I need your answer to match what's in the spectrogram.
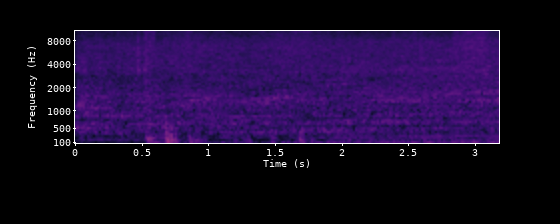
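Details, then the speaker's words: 120 VAC refrigerator evaporator fan motor (Electrolux/Frigidaire-type, reversible) running on diagnostic test three after replacement: quiet steady low hum with soft rush of air through the baffle, no scraping or ticking; normal fan operation. "and look at that nice solid airf flow coming up and it's coming out through the baffle right here"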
